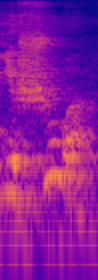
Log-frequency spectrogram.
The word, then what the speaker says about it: Yeshua: E isso é tão extraordinário porque o nome de Jesus, né, Yeshua, como alguns dizem, se pronuncia dentro da cultura judaica, dentro do hebraico, Yeshua significa o Senhor salva, dado a expectativa no nome de Jesus.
